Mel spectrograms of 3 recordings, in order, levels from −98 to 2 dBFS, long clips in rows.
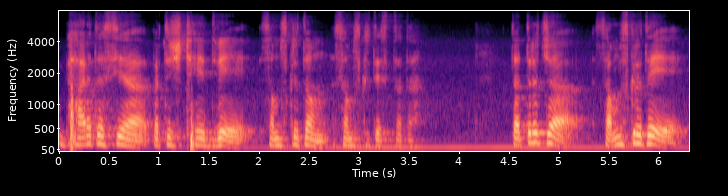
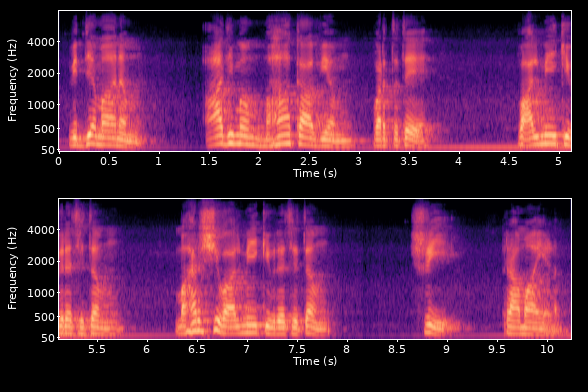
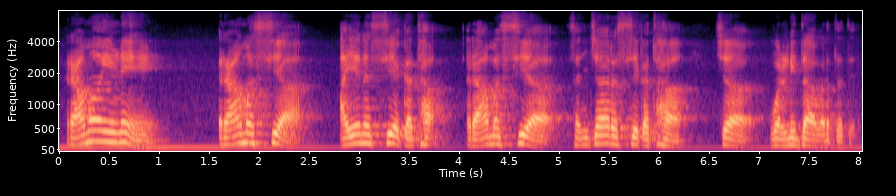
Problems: none marked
